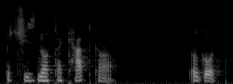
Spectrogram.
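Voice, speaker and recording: A woman hosting a game playthrough, groaning quietly between lines she reads. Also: on the low side, fairly even intonation, moderate pace, creaky. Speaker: let's play host. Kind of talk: playthrough commentary.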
